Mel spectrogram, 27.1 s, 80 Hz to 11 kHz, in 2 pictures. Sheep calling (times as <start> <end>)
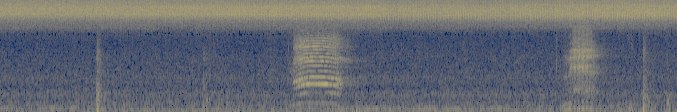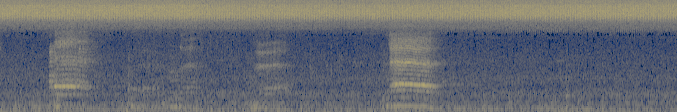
5.8 7.0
